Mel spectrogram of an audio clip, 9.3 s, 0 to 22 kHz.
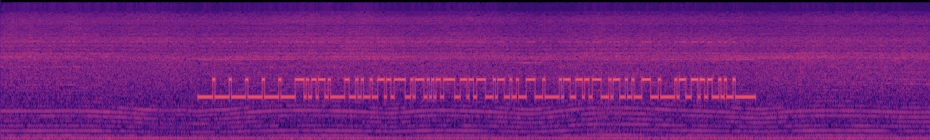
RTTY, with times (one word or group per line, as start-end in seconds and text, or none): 3.4-3.8 CQ
3.9-4.6 TEST
4.8-5.8 OZ9Z
5.9-6.9 OZ9Z
7.1-7.4 CQ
